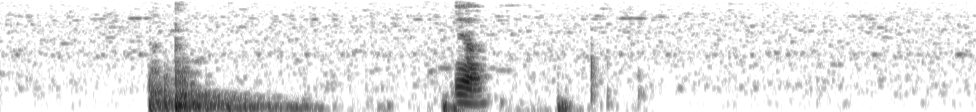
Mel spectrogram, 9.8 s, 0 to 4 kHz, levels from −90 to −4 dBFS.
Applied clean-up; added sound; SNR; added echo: classical method Wiener filter.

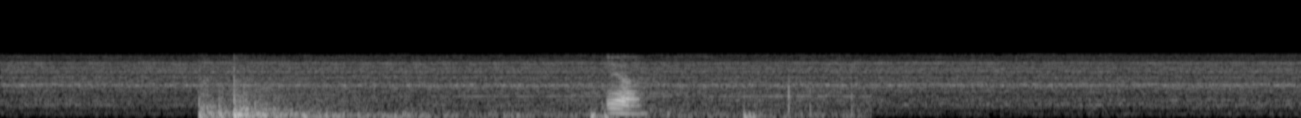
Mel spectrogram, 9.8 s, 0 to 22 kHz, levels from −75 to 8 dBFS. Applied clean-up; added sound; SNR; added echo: none; Fireworks; 3 dB; none.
